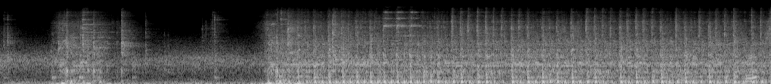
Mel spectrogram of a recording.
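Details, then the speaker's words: Newly rebuilt minibike with a new GoPowerSports engine, first start on full choke before its first ride: cold, rough running, small single thumping unevenly at about four beats a second until it warms; a little cold-blooded. "a little cold sounds like she's a little cold blooded okay now she's ready to ride"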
